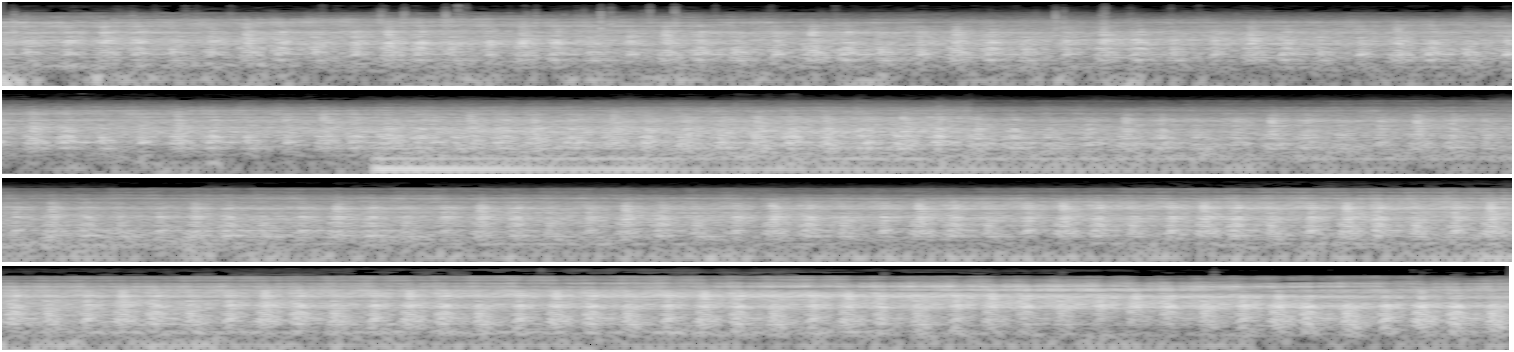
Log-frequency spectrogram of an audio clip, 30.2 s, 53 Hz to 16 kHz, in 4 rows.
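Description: Model Union Pacific 4014 Big Boy steam locomotive running, with rapid steam chuffing and hiss and the train rolling along the track. It grows louder in the last third as the locomotive comes close.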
